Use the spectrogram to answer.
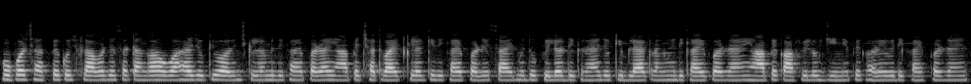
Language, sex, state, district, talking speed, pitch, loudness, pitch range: Hindi, female, Bihar, Jahanabad, 340 wpm, 205 Hz, -20 LUFS, 200-210 Hz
